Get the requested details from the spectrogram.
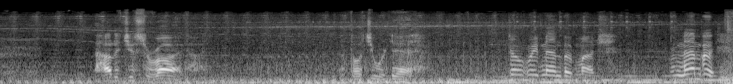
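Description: A man speaks quietly and calmly.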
